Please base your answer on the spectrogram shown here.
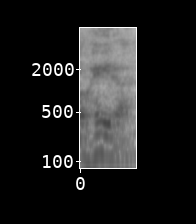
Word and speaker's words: Ojeda: my phone will say pronounce my name Ojeda like the J like the h like Jose yeah nobody says Jose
